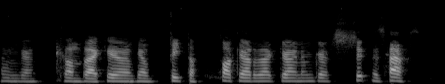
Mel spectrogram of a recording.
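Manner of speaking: muttered, grumbling under the breath. A tabletop character walks down with the others, muttering under breath. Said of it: "muttering under my breath".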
